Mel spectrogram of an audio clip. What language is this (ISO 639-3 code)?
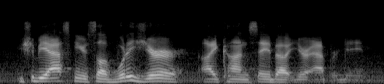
eng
